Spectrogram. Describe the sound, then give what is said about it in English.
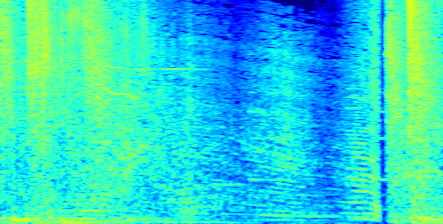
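A loud, dense cinematic movie explosion with deep rumbling booms and crackling debris, sustained, followed by a brief whoosh and a sharp cut before another blast surges back in. “Hello, Ryan Reynolds here, and I'd like to talk to you about a cause that is near and dear to my heart. Movie explosions.”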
